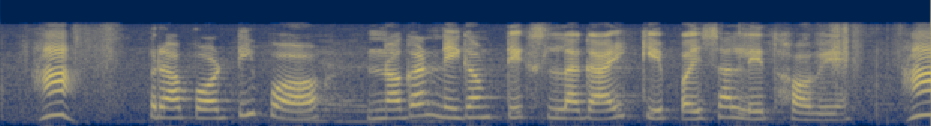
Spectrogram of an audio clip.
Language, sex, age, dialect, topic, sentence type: Bhojpuri, male, <18, Northern, banking, statement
